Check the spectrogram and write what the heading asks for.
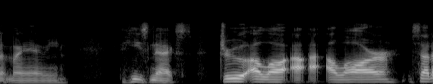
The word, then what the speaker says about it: Allar: Drew Allar. Is that how to pronounce it, Dave? Aller.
